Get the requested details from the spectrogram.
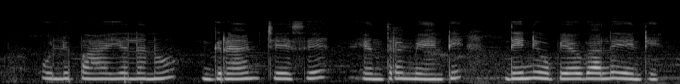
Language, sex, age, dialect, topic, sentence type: Telugu, female, 18-24, Utterandhra, agriculture, question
